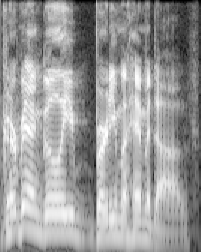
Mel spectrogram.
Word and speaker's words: Gurbanguly Berdimuhamedov: And last but not least, we have Gurbanguly Berdimuhamedov. You actually pronounced that one pretty well.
